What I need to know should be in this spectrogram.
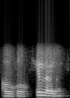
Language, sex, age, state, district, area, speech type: Odia, male, 30-45, Odisha, Nabarangpur, urban, conversation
